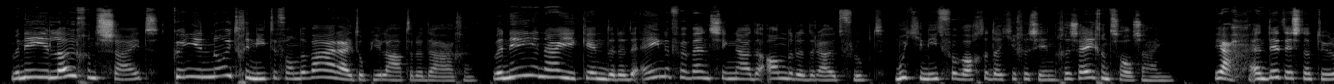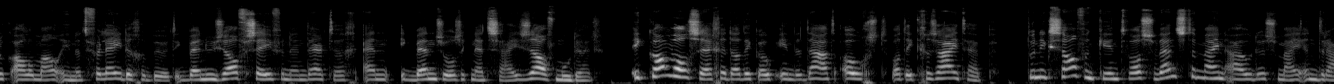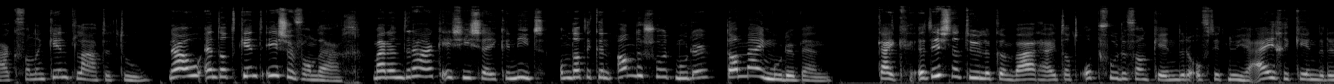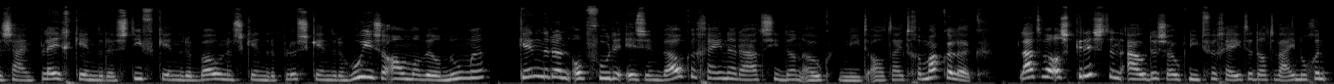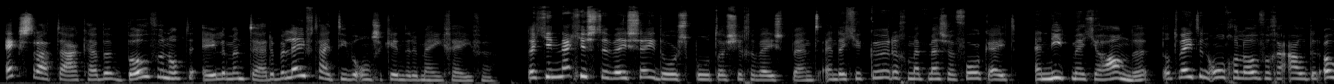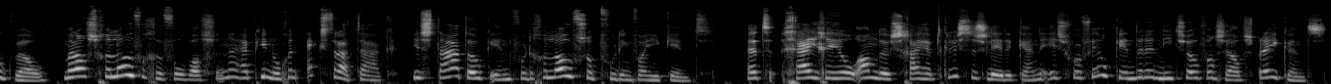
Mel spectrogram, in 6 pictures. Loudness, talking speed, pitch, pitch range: -28 LUFS, 180 wpm, 255 Hz, 220-300 Hz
